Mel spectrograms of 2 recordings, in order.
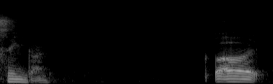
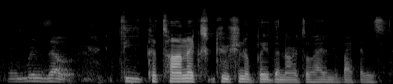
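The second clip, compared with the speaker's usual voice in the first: plain reading voice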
